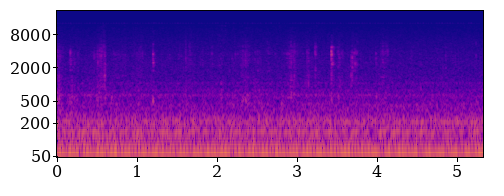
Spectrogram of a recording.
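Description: Soft, scattered clicking mouth sounds of chewing a fried mozzarella stick, over a steady low hum inside the parked car.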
